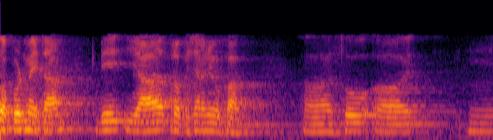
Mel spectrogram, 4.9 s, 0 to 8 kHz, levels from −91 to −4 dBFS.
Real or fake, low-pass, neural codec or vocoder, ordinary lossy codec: real; 7.2 kHz; none; AAC, 16 kbps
